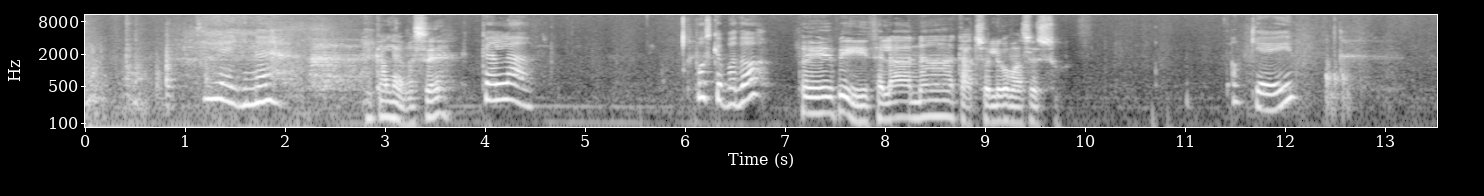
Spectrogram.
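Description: A young woman answers quietly, close by.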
